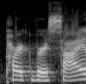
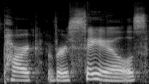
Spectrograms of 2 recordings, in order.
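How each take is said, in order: First: Versailles is pronounced the French way. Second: Versailles is pronounced the American way. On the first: "like in Versailles, France" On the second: "sometimes when you hop over to the pond, the pronunciation changes"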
